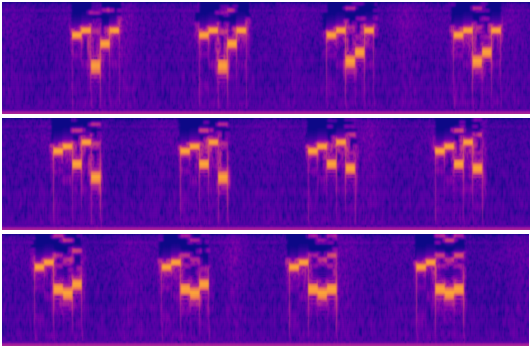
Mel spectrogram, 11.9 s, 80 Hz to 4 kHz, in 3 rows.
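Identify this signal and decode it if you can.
Five-tone selective call (ZVEI), heard as quick runs of five tones, tones of about 80 ms. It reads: 89169 89169 89249 89249 89502 89502 89504 89504 89324 89324 89323 89323
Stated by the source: ZVEI five-tone call received by SDR, from the Feuerwehr Orlamünde fire service.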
